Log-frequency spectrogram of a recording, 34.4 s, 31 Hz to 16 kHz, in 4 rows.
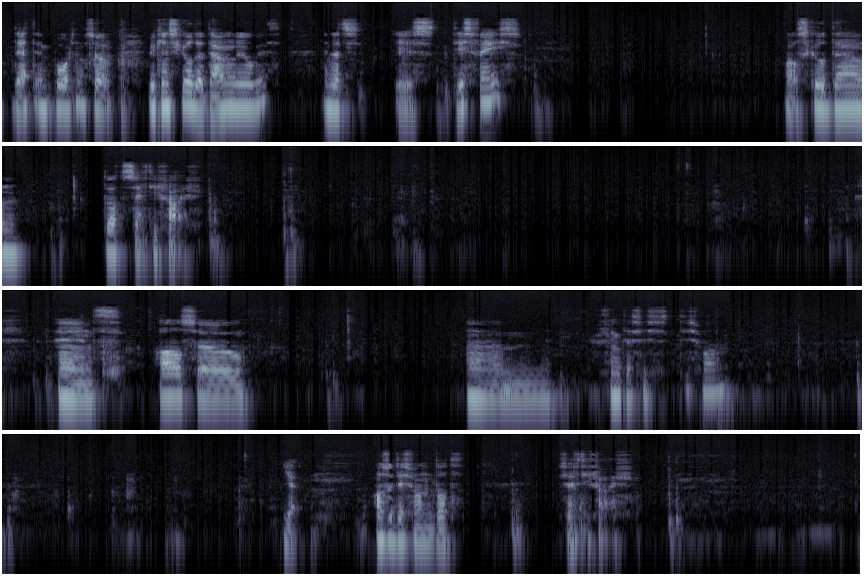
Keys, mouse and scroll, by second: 3.6 a, 4.5 l, 5.4 s, 12.8 g, 16.8 middle click, 17.7 a, 20.6 a, 22.8 a, 23.7 l, 24.5 g, 27.6 g, 29.7 s.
